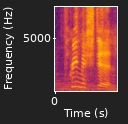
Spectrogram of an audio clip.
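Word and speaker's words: Primošten: about one mile to premies primastin primistin that's how you say it we love walking about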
